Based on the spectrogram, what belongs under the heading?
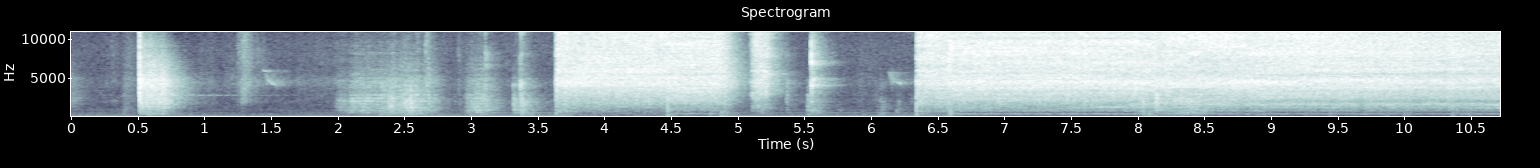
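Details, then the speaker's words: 4L60E transmission shift solenoid from unit with no 2-3 upshift, bench-tested with about 50 psi air, unpowered: handling clicks then strong steady hiss of air flowing freely through it, as it should; normal solenoid air flow. "Okay, the solenoid appears to be functioning as"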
